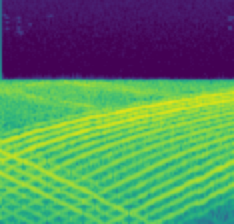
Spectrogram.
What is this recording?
Granular file synthesised in granulab and subjected to intense scrutiny in my imaginary quality control facility...
free, granny, granular, rising, sample, sound, ufo, voice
